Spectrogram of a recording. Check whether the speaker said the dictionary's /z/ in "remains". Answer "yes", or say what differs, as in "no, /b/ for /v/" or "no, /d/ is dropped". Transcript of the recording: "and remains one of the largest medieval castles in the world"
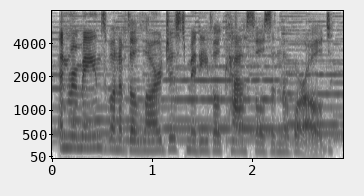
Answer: yes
